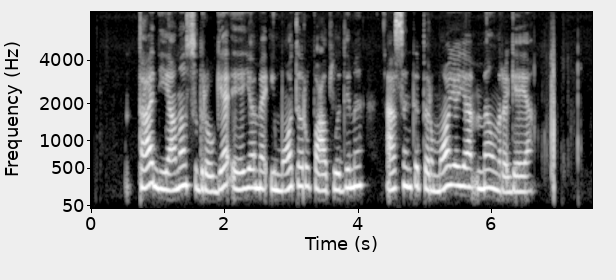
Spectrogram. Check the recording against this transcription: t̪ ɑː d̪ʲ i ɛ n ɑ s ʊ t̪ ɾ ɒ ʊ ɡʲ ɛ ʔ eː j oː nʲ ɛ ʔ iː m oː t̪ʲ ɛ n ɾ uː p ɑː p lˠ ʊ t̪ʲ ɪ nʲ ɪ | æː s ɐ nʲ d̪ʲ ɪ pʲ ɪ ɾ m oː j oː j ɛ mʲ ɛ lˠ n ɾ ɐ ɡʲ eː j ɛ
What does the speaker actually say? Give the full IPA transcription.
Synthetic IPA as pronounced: t̪ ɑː d̪ʲ i ɛ n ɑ s ʊ d̪ ɾ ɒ ʊ ɡʲ ɛ ʔ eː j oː mʲ ɛ ʔ iː m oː t̪ʲ ɛ ɾ uː p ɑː p lˠ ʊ d̪ʲ ɪ mʲ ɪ | æː s ɐ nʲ t̪ʲ ɪ pʲ ɪ ɾ m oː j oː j ɛ mʲ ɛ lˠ n ɾ ɐ ɡʲ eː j ɛ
